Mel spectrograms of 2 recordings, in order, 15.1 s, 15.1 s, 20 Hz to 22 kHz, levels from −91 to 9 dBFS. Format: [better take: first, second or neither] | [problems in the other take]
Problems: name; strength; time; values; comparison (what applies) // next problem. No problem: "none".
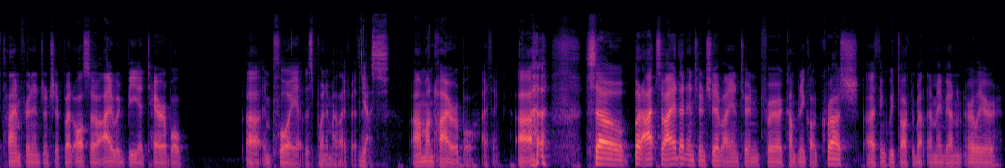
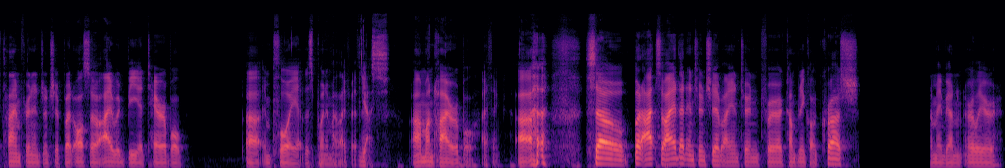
first | audio cutting out; at 13 s for 1 s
